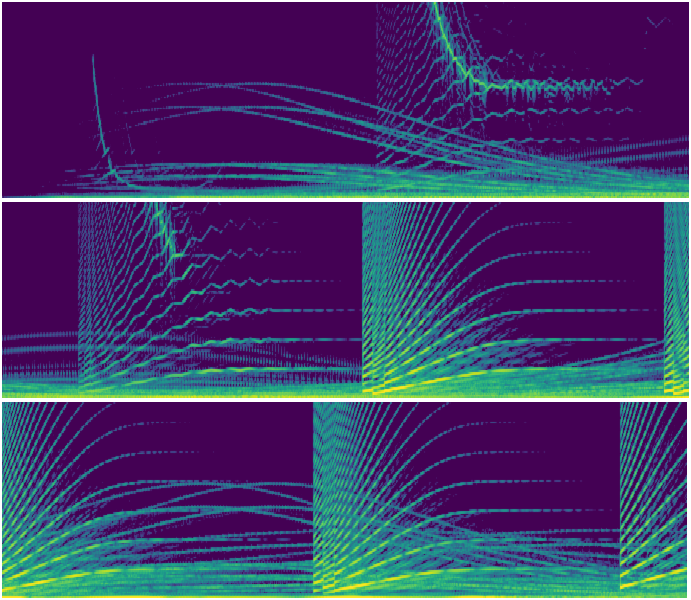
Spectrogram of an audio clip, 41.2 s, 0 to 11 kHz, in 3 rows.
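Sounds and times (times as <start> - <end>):
Vermona Mono Lancet analog synthesizer VCO with envelope: 7.5 - 13.7, 15.2 - 20.1, 20.9 - 31.5, 33.6 - 38.6, 39.8 - 41.1.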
